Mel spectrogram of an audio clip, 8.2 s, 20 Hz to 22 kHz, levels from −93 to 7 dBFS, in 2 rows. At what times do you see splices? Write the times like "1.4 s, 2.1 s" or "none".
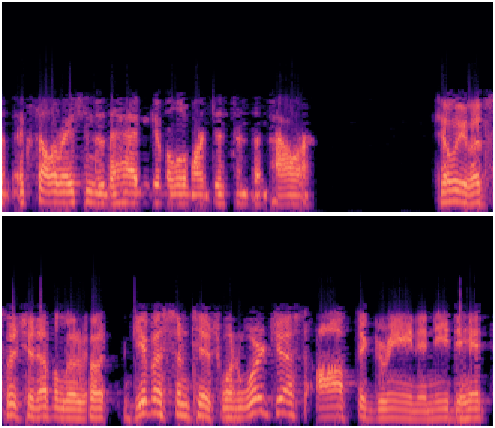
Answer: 4.8 s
